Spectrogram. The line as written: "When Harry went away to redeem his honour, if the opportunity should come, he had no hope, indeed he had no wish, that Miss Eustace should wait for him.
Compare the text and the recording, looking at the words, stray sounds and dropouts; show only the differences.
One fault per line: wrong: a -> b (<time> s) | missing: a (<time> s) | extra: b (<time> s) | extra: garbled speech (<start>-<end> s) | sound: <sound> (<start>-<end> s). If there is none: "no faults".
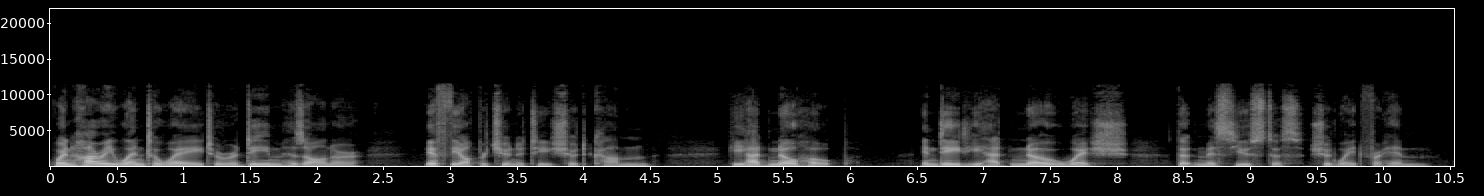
no faults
